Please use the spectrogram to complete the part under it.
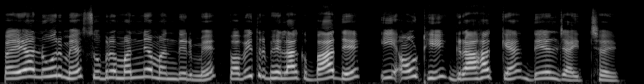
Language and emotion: Maithili, neutral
